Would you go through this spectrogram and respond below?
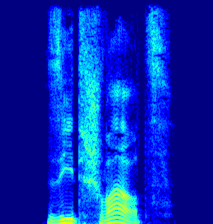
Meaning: third-person singular present of schwarzsehen
- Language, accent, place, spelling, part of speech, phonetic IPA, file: German, Germany, Berlin, sieht schwarz, verb, [ˌziːt ˈʃvaʁt͡s], De-sieht schwarz.ogg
